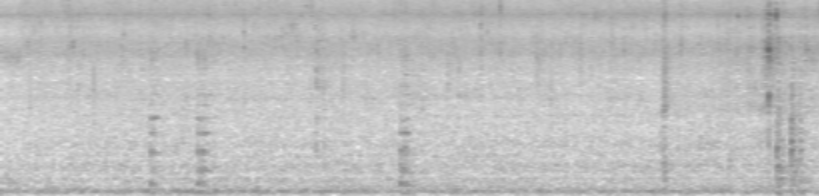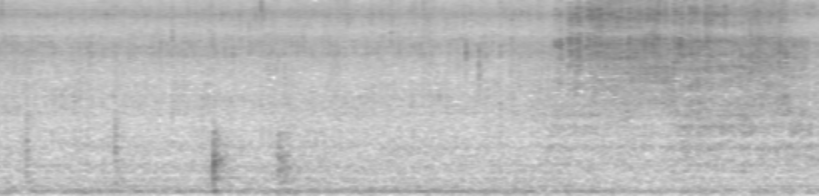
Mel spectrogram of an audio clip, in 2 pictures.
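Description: Chopped onions and dried red chillies sizzling in hot oil in a metal pot as marinated chicken pieces are laid in, with a few sharp clinks of a spoon against the pot. The sizzle grows louder about ten seconds in.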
